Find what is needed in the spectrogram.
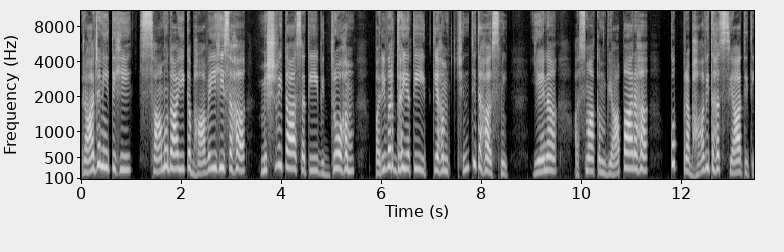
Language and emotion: Sanskrit, fearful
